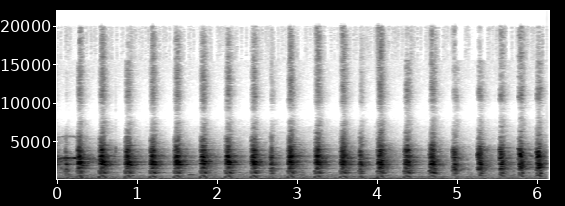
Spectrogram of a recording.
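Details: Hybrid chukar partridge, a one-year-old kept for fighting and hunting, gives a loud series of harsh clucking notes, about three per second, in a steady rhythm over a faint low rumble.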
